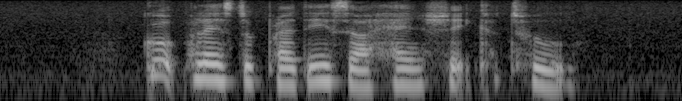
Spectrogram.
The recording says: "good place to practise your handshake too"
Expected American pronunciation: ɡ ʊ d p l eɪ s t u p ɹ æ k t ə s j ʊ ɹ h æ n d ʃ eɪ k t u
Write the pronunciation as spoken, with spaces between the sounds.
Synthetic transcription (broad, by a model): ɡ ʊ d p l eɪ s t u p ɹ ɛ t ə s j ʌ h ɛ n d ʃ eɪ k t u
